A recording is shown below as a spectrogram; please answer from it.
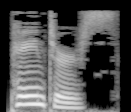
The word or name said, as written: painters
